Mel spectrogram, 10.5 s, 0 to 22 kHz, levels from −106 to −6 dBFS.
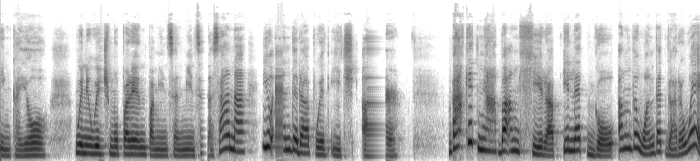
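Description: At 1.49 s, 3.01 s (just before "na sana you") and 4.15 s (before "up with each"), bursts of packet loss leave 60 to 100 ms missing. Each gap, filled for 58 to 94 ms, is a fading continuation: a smeared, decaying band on the spectrogram, then a jump. From 5.52 to 5.80 s, after "up with each", a 260 ms fading fill with no silence, likely a long network dropout, shows as a long decaying band.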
